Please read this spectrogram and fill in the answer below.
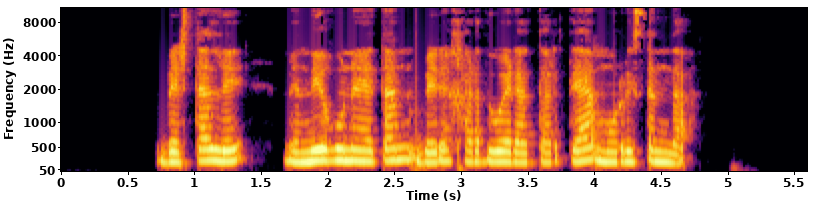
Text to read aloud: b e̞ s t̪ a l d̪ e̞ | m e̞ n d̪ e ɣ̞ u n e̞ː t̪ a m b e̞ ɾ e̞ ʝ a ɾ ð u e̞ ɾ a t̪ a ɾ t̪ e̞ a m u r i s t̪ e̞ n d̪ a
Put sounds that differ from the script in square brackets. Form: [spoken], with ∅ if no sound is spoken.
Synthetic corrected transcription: b e̞ s t̪ a l d̪ e̞ | m e̞ n d̪ [i] ɣ̞ u n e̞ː t̪ a m b e̞ ɾ e̞ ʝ a ɾ ð u e̞ ɾ a t̪ a ɾ t̪ e̞ a m u r i s t̪ e̞ n d̪ a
